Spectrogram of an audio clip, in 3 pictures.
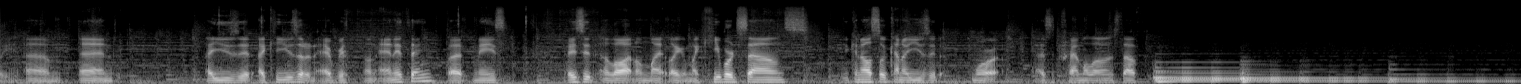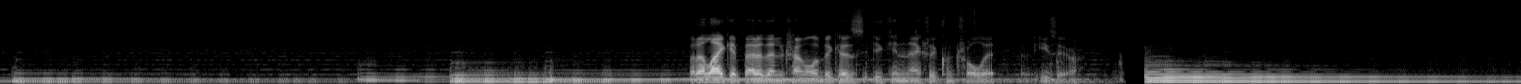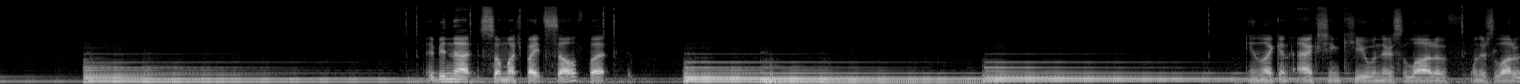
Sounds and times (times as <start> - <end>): Musical instrument: 26.6 - 34.7.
